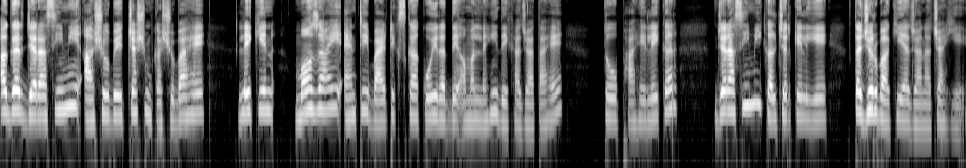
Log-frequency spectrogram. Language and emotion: Urdu, neutral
